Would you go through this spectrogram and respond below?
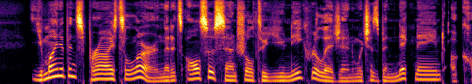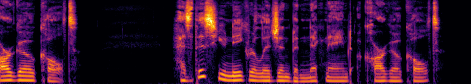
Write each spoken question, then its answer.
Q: Has this unique religion been nicknamed a cargo cult?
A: Yes, this unique religion has been nicknamed a cargo cult.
